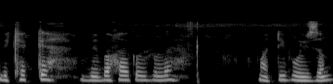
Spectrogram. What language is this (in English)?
Assamese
